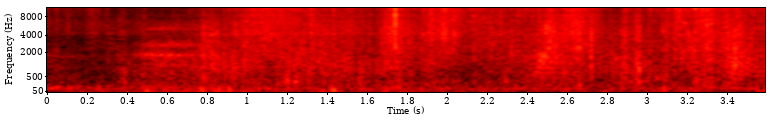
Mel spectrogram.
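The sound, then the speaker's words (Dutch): Footsteps squelching through the wet, spongy ground of a floating peat bog with water beneath, made of undecomposed plant remains topped with peat moss; a steady run of soft, muffled steps with a broad hiss of outdoor noise and no talking. “We lopen hier ook op een drijvend stuk grond. Hieronder zit gewoon allemaal water.”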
